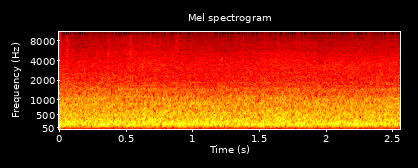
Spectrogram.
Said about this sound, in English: We're in the tunnel. We're passing a large lorry on the left-hand side. One of the kind that you'd use for carrying aggregate.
